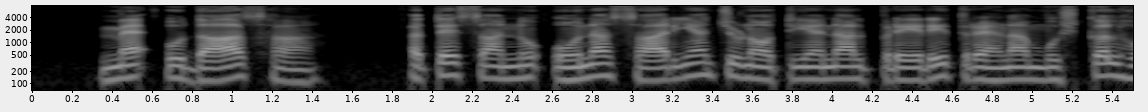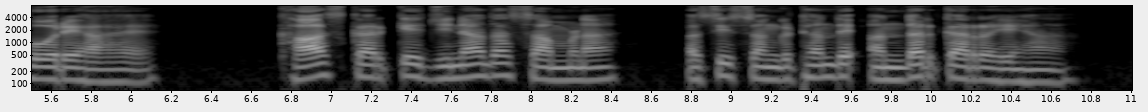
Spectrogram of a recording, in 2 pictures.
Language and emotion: Punjabi, sad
